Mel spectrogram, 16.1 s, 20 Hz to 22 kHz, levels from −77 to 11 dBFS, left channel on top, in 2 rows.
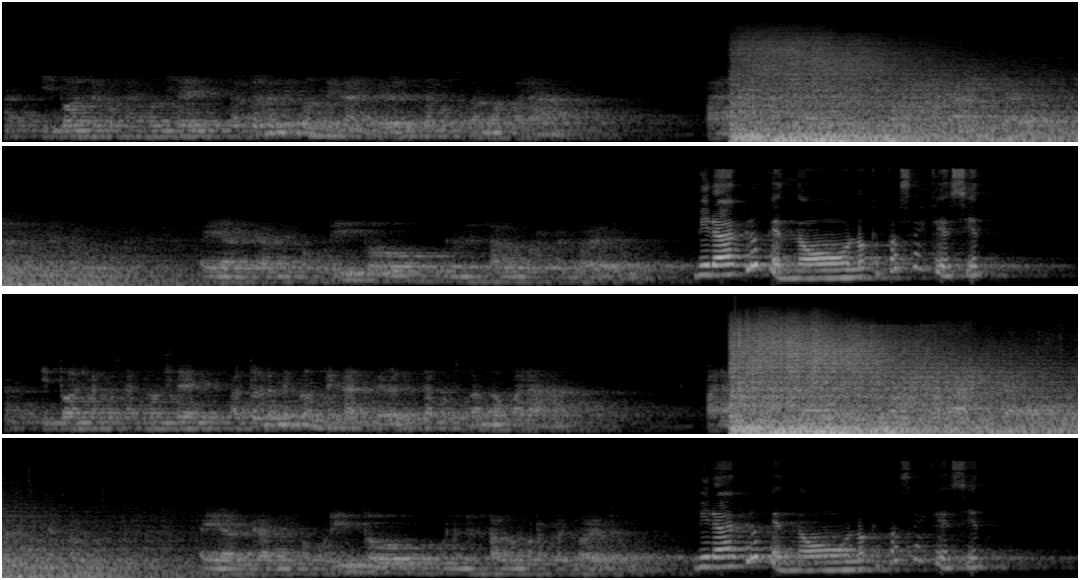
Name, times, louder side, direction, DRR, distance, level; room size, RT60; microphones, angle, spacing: voice 1, 0.3-4.3 5.3-8.9 9.5-12.8, right 1 dB, 50° right, -1 dB, 2.8 m, -36 dB
Explosion, 5.4-9.5, right 3 dB, 75° right, 0.7 m, -27 dB
voice 2, 13.3-15.4, left 5 dB, 30° left, 14 dB, 0.4 m, -28 dB
14.5 x 5.0 x 8.1 m, 2.2 s
head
